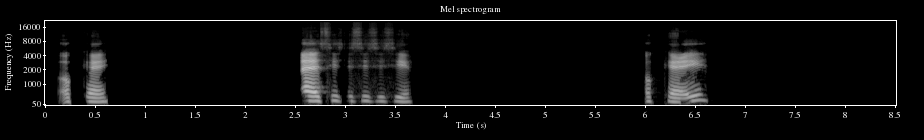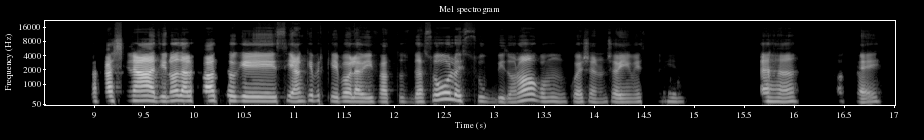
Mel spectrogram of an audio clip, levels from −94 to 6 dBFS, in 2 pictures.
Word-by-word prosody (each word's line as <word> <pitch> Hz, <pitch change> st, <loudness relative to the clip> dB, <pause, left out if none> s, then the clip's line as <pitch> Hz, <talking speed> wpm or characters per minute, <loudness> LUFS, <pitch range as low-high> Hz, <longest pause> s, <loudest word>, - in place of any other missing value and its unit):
Okay. 180 Hz, 0 st, -6 dB, 1.9 s
Eh, 220 Hz, -1 st, +7 dB
sì, 225 Hz, +2 st, -17 dB
sì, 210 Hz, -, -25 dB
sì, 220 Hz, +1 st, -18 dB
sì, 200 Hz, 0 st, -21 dB
sì. 190 Hz, -2 st, -12 dB, 2.3 s
Okay. 200 Hz, +5 st, -2 dB, 2.4 s
Affascinati, 220 Hz, +1 st, +6 dB
no, 225 Hz, +3 st, +2 dB
dal 220 Hz, -1 st, +4 dB
fatto 225 Hz, 0 st, +1 dB
che 205 Hz, -2 st, +3 dB
sì, 200 Hz, 0 st, -2 dB
anche 205 Hz, +5 st, -1 dB
perché 210 Hz, -4 st, -9 dB
poi 200 Hz, 0 st, -2 dB
l'avevi 185 Hz, -1 st, -1 dB
fatto 180 Hz, 0 st, -10 dB
da 180 Hz, +2 st, -9 dB
solo 255 Hz, +6 st, -3 dB
e -, -, -7 dB
subito, 180 Hz, -4 st, -17 dB
no, 255 Hz, +4 st, -1 dB
comunque 180 Hz, -2 st, -14 dB
cioè, 180 Hz, -1 st, -13 dB
non 160 Hz, -, -24 dB
c'avevi 170 Hz, -1 st, -7 dB
nessu 180 Hz, +1 st, -20 dB, 0.8 s
eh 195 Hz, -, -3 dB
eh, 190 Hz, +1 st, -8 dB, 0.3 s
okay. 195 Hz, -2 st, -12 dB
195 Hz, 115 wpm, -22 LUFS, 180-220 Hz, 2.4 s, Eh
